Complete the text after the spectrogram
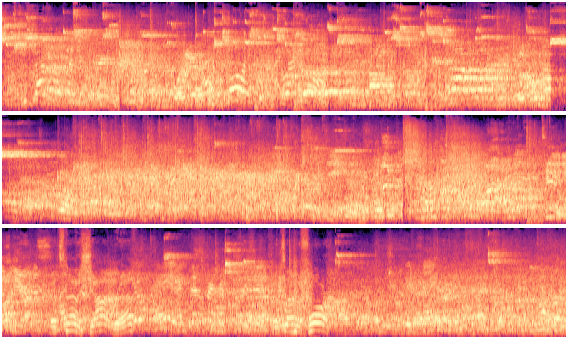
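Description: Spectators talk and cheer nearby.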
